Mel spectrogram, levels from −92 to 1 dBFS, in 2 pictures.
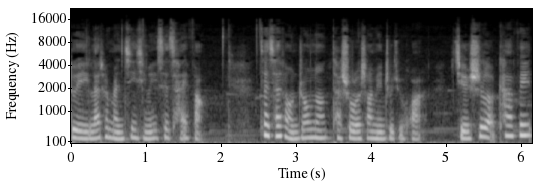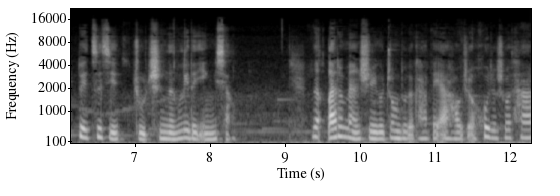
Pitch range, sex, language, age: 190-255 Hz, female, Chinese, 20-39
